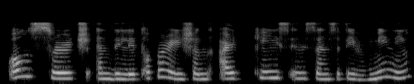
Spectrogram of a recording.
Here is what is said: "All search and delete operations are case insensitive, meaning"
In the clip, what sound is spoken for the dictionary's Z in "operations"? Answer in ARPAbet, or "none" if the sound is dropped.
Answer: none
